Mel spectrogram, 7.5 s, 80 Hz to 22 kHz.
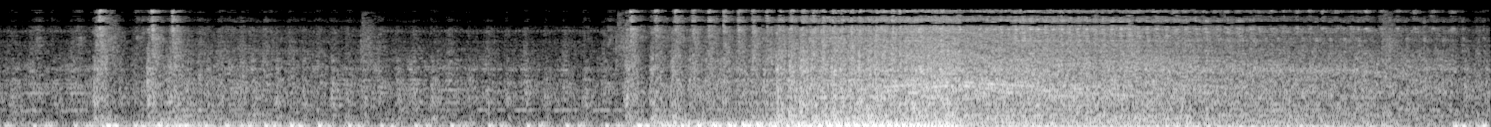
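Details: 2013 gas-powered electric-start golf cart, in neutral, after repair work: starter cranks about three seconds, then the small engine catches, revs briefly and settles into an even chuffing idle.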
